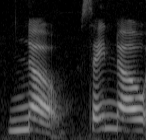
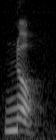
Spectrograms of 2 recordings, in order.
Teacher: the n in spanish you move your tongue a little bit forward to the back of your teeth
